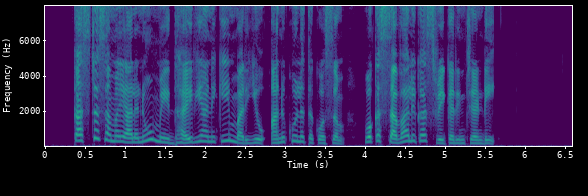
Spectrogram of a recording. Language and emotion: Telugu, neutral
